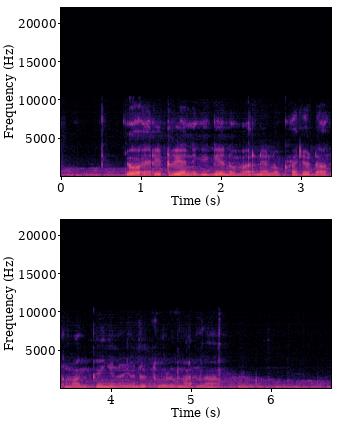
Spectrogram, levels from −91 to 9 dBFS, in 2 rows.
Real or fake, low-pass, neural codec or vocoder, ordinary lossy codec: fake; none; vocoder, 22.05 kHz, 80 mel bands, HiFi-GAN; none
